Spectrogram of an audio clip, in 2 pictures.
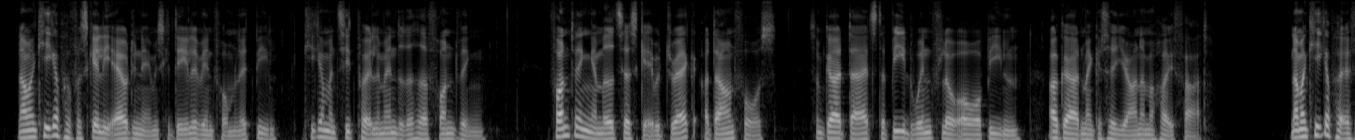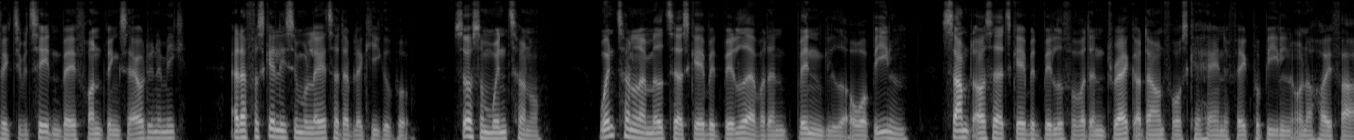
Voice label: male danish voice over narrative

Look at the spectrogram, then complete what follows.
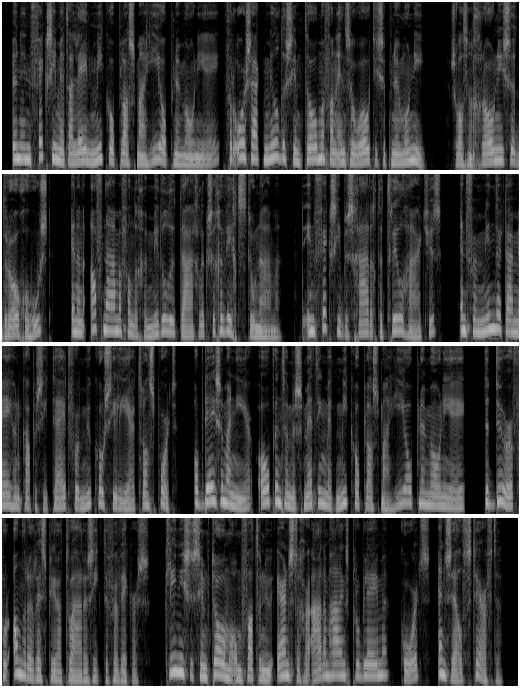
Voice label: female dutch voice over narrative

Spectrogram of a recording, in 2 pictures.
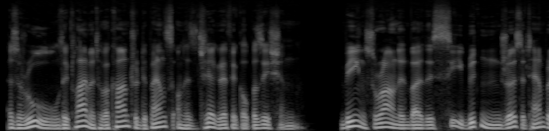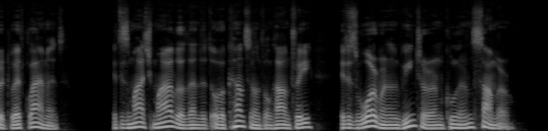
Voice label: male russian voice over talent english

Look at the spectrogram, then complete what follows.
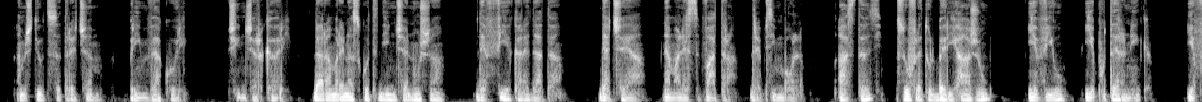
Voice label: male romanian voice over narrative

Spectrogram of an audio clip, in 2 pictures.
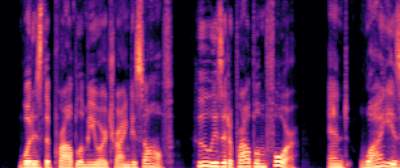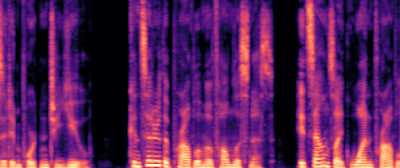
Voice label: female american voice over narrative; english american

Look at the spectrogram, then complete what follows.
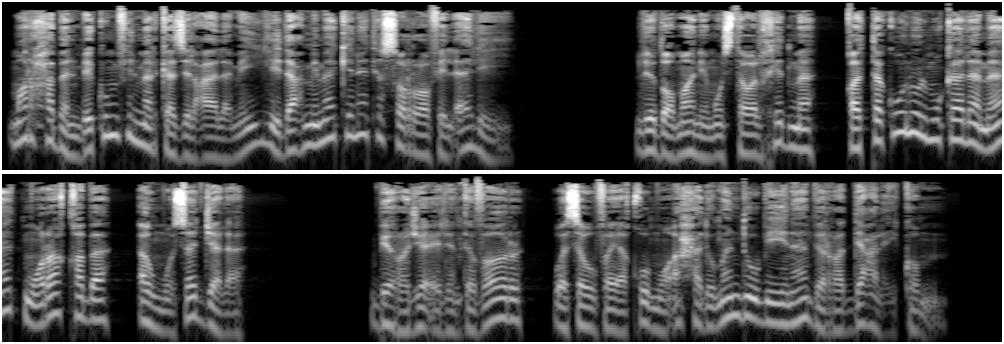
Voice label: male arabic voice over upbeat

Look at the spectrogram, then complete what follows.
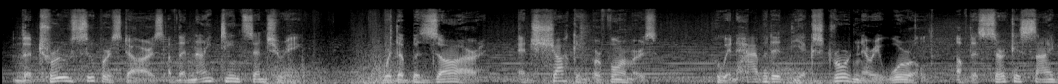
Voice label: male canadian voice over narrative

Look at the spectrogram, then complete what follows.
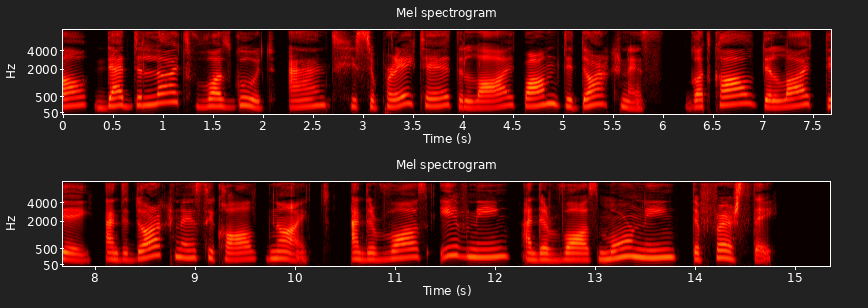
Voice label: female farsi voice over english

